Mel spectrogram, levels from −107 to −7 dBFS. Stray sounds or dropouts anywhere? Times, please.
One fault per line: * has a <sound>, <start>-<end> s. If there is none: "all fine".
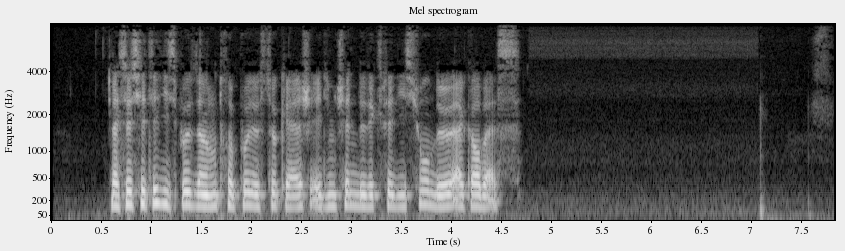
all fine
